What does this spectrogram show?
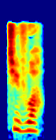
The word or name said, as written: tu vois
